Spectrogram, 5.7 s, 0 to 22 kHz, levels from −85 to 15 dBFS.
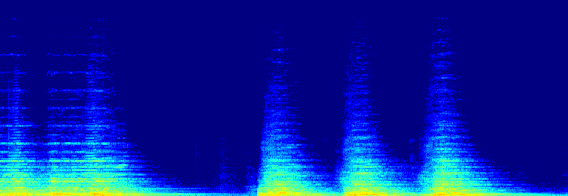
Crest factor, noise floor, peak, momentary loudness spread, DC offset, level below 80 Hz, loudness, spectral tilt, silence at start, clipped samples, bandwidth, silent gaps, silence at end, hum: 18 dB; -54 dBFS; -4 dBFS; 16 LU; under 0.1%; -48 dBFS; -21 LUFS; -7.5 dB/octave; 0 s; under 0.1%; 8.6 kHz; none; 0.3 s; none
